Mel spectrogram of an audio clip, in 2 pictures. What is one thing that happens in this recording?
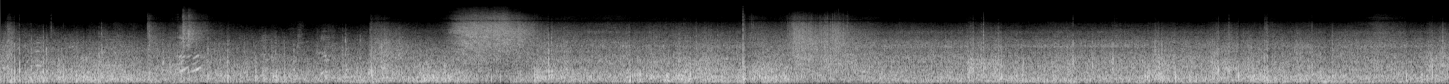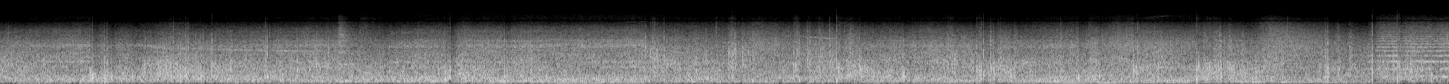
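A fire engine's diesel engine rumbles loudly as the truck pulls out.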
